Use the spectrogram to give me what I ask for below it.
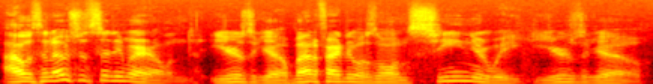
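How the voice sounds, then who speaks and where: A man's voice: medium pitch, big pitch swings, quick pace, rough recording. A man hosting a podcast, telling a long profane story in a rambling, laughing way. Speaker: podcast host. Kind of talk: casual storytelling.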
